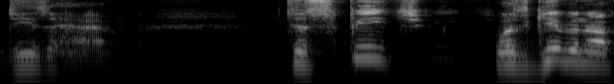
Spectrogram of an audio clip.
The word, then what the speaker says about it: Dizahab: Actually pronounced Dizahab.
